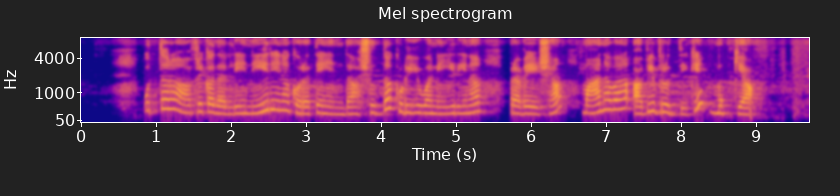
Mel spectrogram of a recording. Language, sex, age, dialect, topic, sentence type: Kannada, female, 25-30, Mysore Kannada, agriculture, statement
